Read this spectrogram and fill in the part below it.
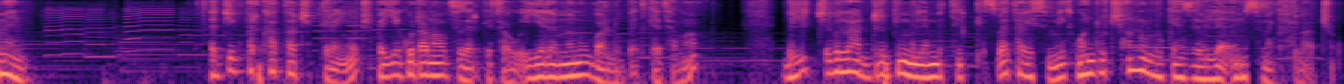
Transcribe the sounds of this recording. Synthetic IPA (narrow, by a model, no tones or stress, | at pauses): mən | sʼəd͡ʒːɨkbəɾkʰat̪ʰːat͡ʃɪ̥ɡ̥ːɨɾə̰ɲːo̞t͡ʃːbəjːɛɡo̞d̪anawt̪ʰəzəɾɡɨt̪ʰə̰wʔɨ̰jːɛləmːənubalːubːət̪kʰət̪ʰəma | bəlɨt͡ʃʼːɨβɨlad̪ɨɾɡɨmləmːɨt̪ʰːɨlkʼɨsʼbət̪ʰawisɨmːe̞t̪wɔnd̪o̞t͡ʃːanːolːuɡənzəβləʔɨmsməkʼfəla̰t͡ʃːɛ̰w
